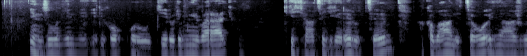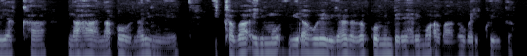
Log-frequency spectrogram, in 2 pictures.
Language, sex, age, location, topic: Kinyarwanda, male, 18-24, Nyagatare, education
